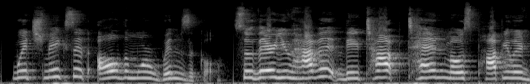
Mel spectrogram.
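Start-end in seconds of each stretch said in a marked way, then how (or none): none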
